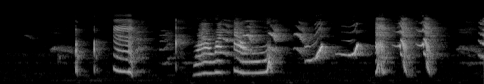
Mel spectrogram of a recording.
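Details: Talking parrot kept as a pet chattering a fast run of squeaky, speech-like syllables and clicks, some rising in pitch, for several seconds in a small room.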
